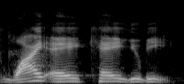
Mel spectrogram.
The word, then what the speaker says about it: Yakub: It's pronounced like like you'd think. It's y a k u b.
